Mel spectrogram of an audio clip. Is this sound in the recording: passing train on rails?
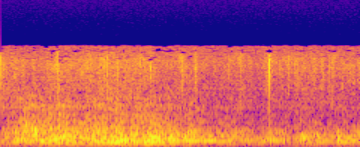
no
